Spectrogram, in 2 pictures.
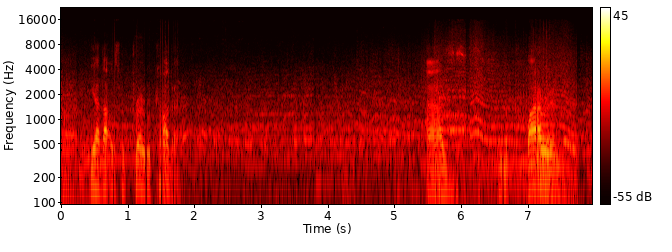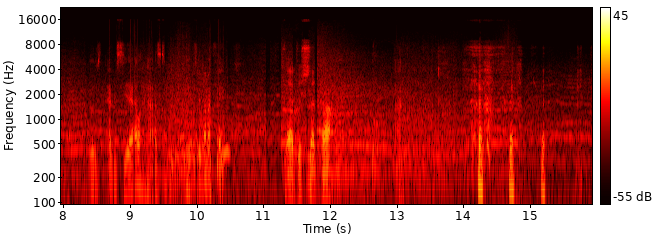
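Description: Racing car engines whine and rise in pitch as they speed past.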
